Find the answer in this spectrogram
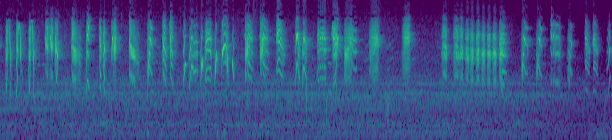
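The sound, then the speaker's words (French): A Eurasian reed warbler, a small brown bird, sings a long, steady run of scratchy, chattering notes in quick repeated groups, fairly loud, with no voices. “La rousserolle effarvate, petit oiseau brun, installe son nid accroché à des tiges de roseaux suspendues au-dessus de l'eau.”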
